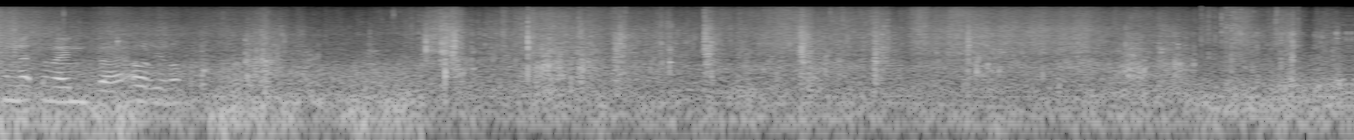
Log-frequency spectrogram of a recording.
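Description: Dry reeds rustling and crackling in irregular bursts as they are gathered by the armful and pushed into a reed hide.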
